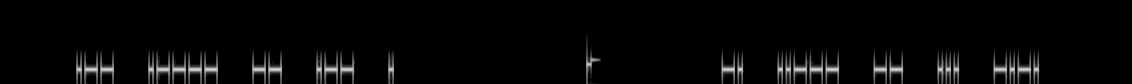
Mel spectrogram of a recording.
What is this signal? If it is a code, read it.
Morse code, heard as a keyed tone, about 30 wpm, spaced as for 17 wpm, 700 Hz. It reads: W1MWE N2MSC
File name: Lesson 19g - Letter w - Call Signs 30wpm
